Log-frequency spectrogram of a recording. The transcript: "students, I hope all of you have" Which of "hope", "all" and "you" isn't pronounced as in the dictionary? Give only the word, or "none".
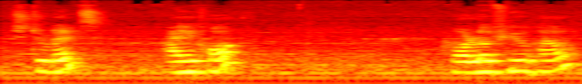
hope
